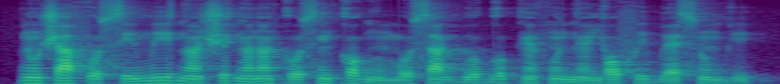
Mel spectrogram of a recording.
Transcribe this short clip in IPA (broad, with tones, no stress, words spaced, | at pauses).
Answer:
ɾũ˧ʃa˧fo˨ si˨˦mi˦ dã˧ʃe˦ɡã˦ ɾã˦˨ ko˧ sĩ˦kɔ˦˨ ɡũ˨mo˨ sa˧ɡ͡bo˧ɡo˦kɛ̃˧ fũ˦ dɛ̃˧jɔ˦ fi˦˨bɛ˧sũ˧bi˨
